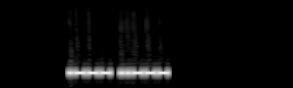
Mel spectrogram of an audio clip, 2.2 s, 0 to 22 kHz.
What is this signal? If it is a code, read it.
Morse code, heard as a keyed tone, about 50 wpm, 700 Hz. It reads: J 2
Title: Single-Letter Single-Number 50wpm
